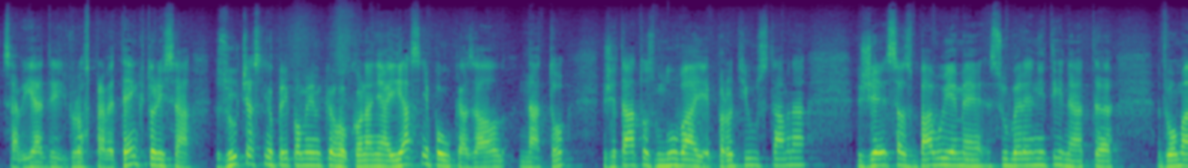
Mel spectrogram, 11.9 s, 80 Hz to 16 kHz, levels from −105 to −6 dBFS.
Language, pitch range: Slovak, 115-140 Hz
